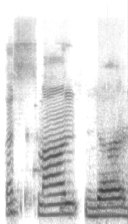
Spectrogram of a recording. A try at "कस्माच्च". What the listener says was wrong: नासिका ना कहाँ है? वहाँ ना नहीं, कस्माच्च।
